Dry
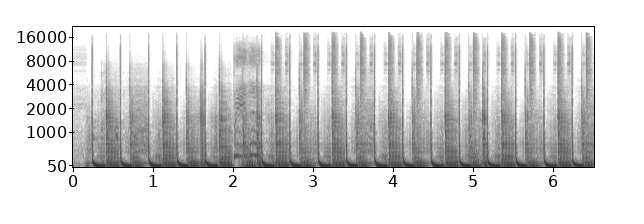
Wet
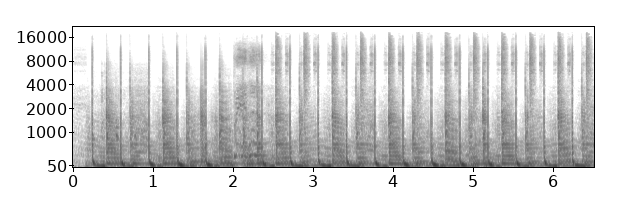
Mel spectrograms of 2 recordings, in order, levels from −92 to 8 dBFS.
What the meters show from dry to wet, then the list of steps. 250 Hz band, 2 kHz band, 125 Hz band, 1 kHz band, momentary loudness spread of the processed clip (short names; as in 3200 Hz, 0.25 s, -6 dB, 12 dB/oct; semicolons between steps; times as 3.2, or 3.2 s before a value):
-6.0 dB, -5.5 dB, -7.0 dB, -5.5 dB, 3 LU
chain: de-hum 55.82 Hz, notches 14; dynamic EQ 8900 Hz, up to +5 dB, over -48 dBFS, Q 1.5; flange 0.32 Hz, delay 5.1 ms, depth 7.7 ms, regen -1%; gain -2.5 dB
